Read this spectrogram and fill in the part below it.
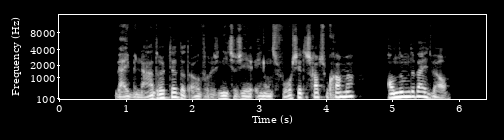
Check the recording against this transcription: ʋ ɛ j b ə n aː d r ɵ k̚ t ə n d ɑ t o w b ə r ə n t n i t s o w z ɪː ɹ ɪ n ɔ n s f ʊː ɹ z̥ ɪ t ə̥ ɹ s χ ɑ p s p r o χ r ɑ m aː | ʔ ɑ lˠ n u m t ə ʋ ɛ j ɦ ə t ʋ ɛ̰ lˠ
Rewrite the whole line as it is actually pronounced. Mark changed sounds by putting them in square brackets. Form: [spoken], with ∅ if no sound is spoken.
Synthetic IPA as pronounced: ʋ ɛ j b ə n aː d r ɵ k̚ t ə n d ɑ t o w [v] ə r ə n [s] n i t s o w z ɪː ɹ ɪ n ɔ n s f ʊː ɹ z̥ ɪ t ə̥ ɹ s χ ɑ p s p r o χ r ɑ m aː | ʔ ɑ lˠ n u m [d] ə ʋ ɛ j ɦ ə t ʋ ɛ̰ lˠ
